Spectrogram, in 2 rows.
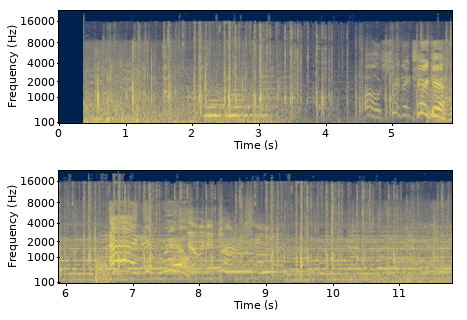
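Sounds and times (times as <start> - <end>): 
horse hooves clip-clopping on a hard surface: 0.4 - 11.8
speech: 2.2 - 3.0, 4.7 - 9.9
voices: 4.8 - 10.2.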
